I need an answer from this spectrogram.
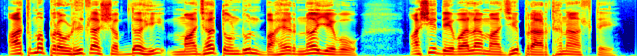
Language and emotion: Marathi, neutral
